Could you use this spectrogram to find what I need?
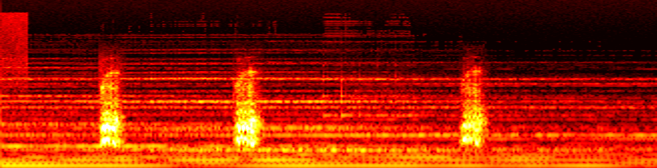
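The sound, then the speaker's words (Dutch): A keeper's recording of one of the last croakings of Taffy the frog: three short, raspy croaks at uneven intervals, each a brief harsh burst, over a steady low droning hum that continues throughout. “En naar hem kunnen luisteren, omdat een verzorger één van Taffy's laatste kwaakjes heeft opgenomen.”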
